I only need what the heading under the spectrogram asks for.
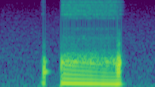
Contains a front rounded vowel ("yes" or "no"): no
